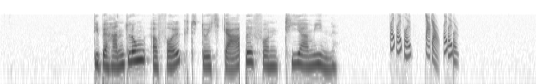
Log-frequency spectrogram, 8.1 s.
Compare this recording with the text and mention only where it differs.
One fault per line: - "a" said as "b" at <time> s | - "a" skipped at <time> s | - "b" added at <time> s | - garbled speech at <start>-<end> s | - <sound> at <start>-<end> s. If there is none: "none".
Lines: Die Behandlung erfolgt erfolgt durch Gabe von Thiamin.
- "erfolgt" skipped at 3.0 s
- dropout at 3.6-3.7 s
- chirp at 5.8-6.9 s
